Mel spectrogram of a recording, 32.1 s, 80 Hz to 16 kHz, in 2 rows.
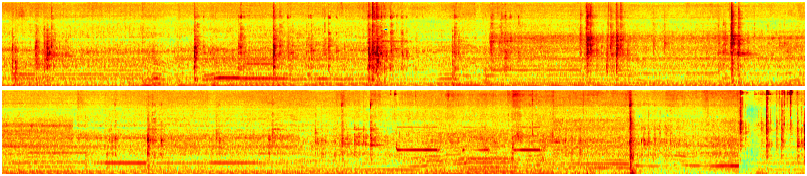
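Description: Cat 242D skid steer's diesel engine running as the hydraulics raise and lower the loader arms and a boom attachment, its pitch shifting several times with the hydraulic load. Occasional sharp clanks and knocks come from the machine and attachment. Near the end the engine sound drops away and one sharp knock is the loudest thing.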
